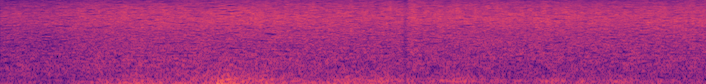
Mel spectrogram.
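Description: Heavy rain falls in Gir Gadhada, Gir Somnath, Gujarat, a dense steady roar with a short sharp crack near the start and low thunder rumbling underneath.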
